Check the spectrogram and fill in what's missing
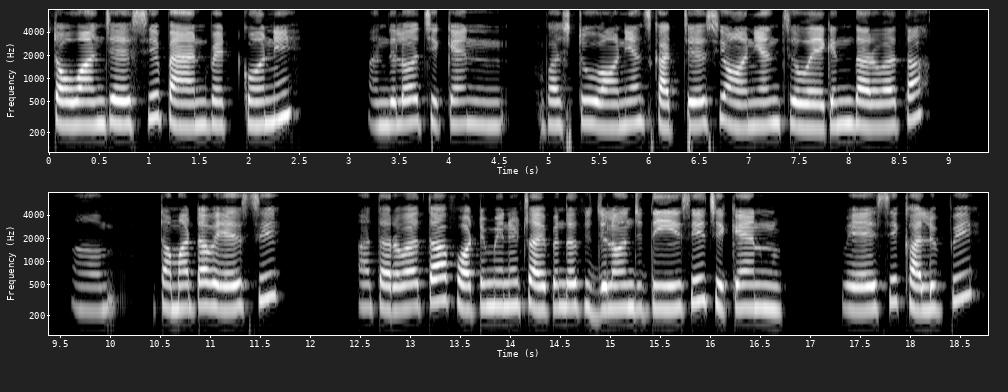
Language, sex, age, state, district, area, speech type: Telugu, female, 18-30, Andhra Pradesh, Anakapalli, rural, spontaneous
